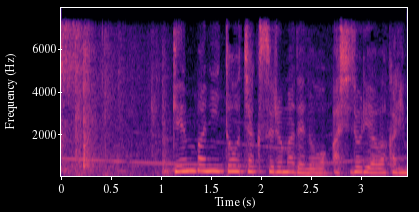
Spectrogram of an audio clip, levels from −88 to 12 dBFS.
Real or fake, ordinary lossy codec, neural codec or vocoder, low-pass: real; none; none; 7.2 kHz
